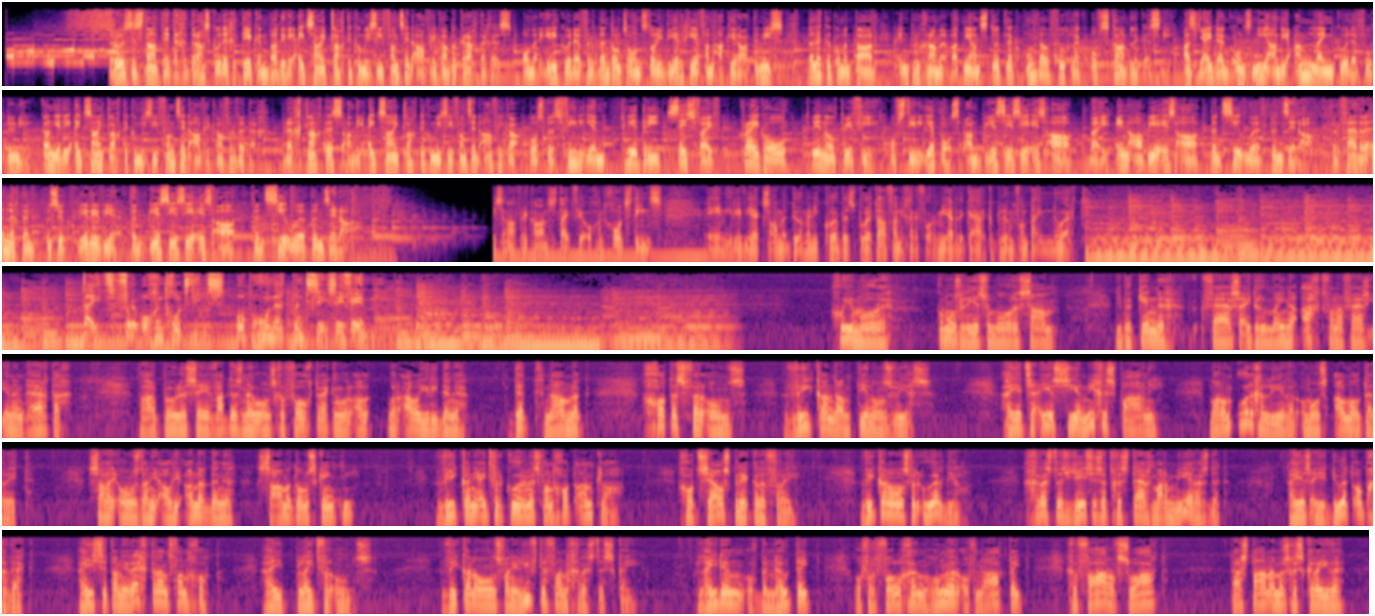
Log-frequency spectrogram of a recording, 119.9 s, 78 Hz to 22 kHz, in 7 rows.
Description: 27 Jun Vrydag Oggenddiens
